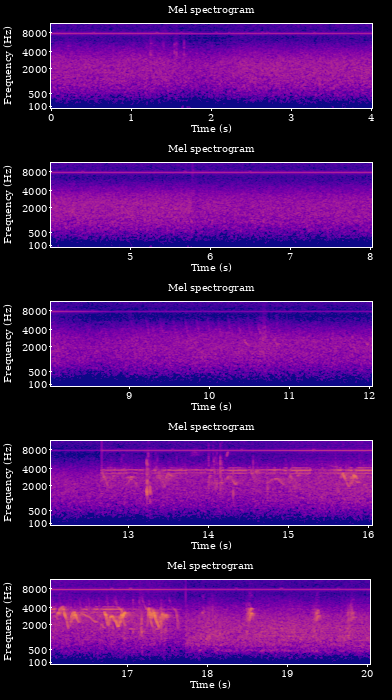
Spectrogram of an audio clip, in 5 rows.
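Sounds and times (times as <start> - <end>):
microphone hiss: 0.0 - 20.0
small birds chirping: 12.7 - 17.7.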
